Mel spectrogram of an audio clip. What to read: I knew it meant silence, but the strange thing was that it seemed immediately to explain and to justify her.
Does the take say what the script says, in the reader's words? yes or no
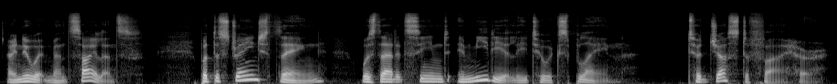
no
